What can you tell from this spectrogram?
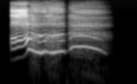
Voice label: h voice; おっぱい図鑑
